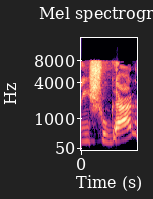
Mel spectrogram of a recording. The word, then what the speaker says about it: enxugar: A palavra enxugar tem 3 sílabas, enxugar. E como é que nós contamos as sílabas? Para sabermos qual é a última, qual é a penúltima, antepenúltima. Nós contamos da direita para a esquerda. Então, contamos assim: última, penúltima, antepenúltima. Neste caso, a sílaba que se lê com mais intensidade é esta última. Por isso, quanto à classificação, é uma palavra aguda.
